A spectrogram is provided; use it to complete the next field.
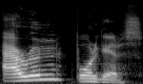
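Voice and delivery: put-on Portuguese accent. Saying a listener's dutch name aloud: portuguese accent.

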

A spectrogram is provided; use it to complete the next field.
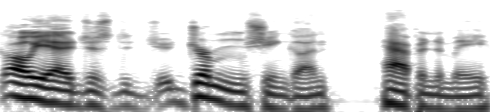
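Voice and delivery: super casual, nonchalant, offhand tone. Retelling the officer's reply about his wound: imitating a super casual tone. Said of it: "super casual".

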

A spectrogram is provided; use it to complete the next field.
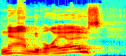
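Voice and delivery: Australian-accented speech. Trying a character accent that comes out as an australian accent. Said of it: "That's Australian".

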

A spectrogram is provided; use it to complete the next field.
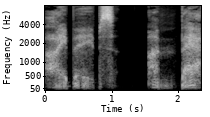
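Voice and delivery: creepy, breathy creeper's whisper. Asked by friends to say a line like a creeper, creepy creeper voice. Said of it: "You do it like a creeper".

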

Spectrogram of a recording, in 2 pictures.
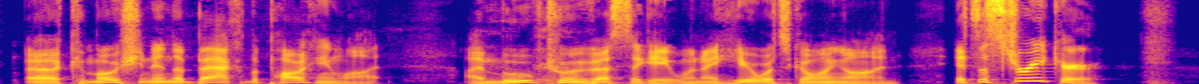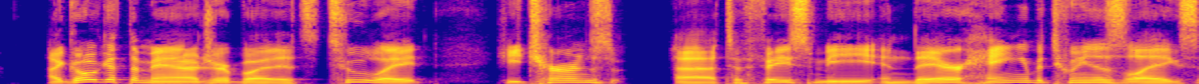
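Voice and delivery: ordinary delivery

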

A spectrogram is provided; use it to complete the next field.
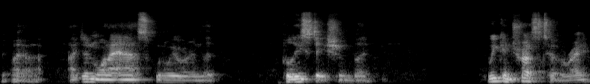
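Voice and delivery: discreet, private aside. Voicing a character quietly asking two companions out of earshot: said under his breath. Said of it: "and just under his breath".

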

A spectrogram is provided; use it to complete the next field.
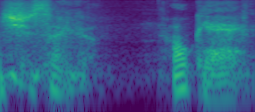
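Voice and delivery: ordinary talk

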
